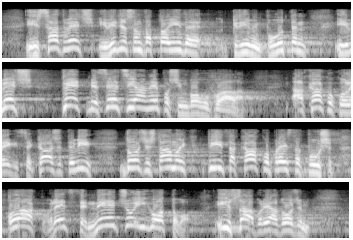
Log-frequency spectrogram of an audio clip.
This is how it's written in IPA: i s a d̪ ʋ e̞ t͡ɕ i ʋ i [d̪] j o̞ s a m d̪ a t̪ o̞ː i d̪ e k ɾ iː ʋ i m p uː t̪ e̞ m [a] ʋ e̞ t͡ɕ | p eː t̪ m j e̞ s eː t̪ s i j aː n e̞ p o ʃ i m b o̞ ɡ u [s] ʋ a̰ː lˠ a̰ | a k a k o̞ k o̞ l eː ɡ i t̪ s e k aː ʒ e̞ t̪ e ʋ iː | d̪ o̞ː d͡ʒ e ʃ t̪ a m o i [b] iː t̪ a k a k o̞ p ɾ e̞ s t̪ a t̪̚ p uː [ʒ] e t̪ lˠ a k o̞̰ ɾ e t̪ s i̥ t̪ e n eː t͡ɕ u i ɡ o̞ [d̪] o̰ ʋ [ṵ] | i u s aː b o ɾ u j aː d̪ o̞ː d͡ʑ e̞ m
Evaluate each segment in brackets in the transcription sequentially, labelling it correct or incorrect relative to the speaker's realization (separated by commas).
correct, incorrect, incorrect, incorrect, incorrect, incorrect, incorrect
